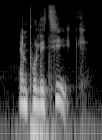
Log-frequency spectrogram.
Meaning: 1. politics 2. policy
- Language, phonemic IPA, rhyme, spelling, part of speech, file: Swedish, /pʊlɪˈtiːk/, -iːk, politik, noun, Sv-politik.ogg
